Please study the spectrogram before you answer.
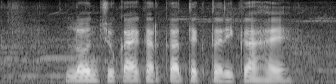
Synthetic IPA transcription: lont͡ʃʊkajkəɾkət̪ekt̪əɾikaɦɛj

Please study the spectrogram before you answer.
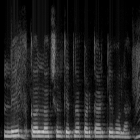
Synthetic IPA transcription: lipʰkəlːəkt͡ʃʰənket̪napəɾkaɾkeɦola

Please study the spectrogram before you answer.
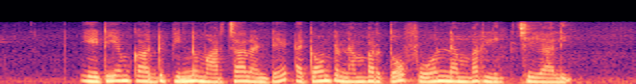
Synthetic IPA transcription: eːʈiːemkaːɾɖupinːumaːɾt͡ʃaːlɐɳʈe̞ːʔɐkɐwuɳʈnɐmbɐɾt̪o̞ːpʰo̞ːnːembɐɾliŋkt͡ʃɛːjaːli

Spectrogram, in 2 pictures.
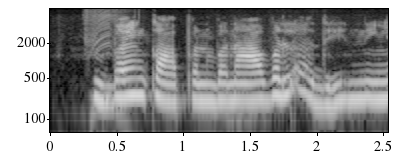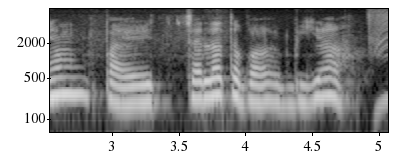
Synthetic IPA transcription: bɐ̃ŋkaːpənbɐnaːʋəlɐd̪ʱinijəmpɐet͡ʃɐlət̪bɐbijaː

